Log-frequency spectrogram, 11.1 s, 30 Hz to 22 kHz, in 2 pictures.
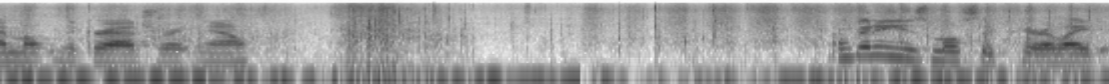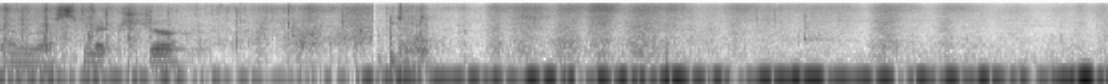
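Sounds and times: plastic bags crinkling: 0:00.0 - 0:07.4.

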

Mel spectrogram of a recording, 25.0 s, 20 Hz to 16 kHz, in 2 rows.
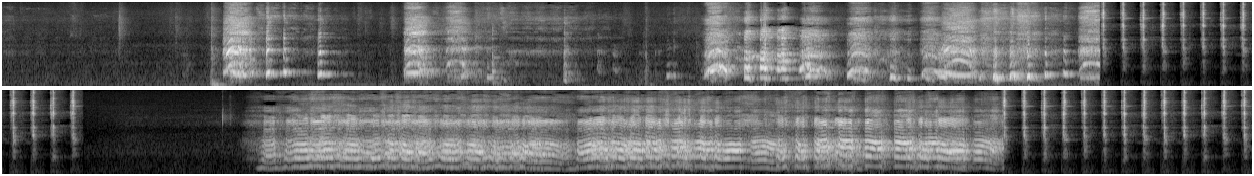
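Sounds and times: clock ticking: 0:10.3 - 0:13.3, 0:22.5 - 0:25.0.

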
